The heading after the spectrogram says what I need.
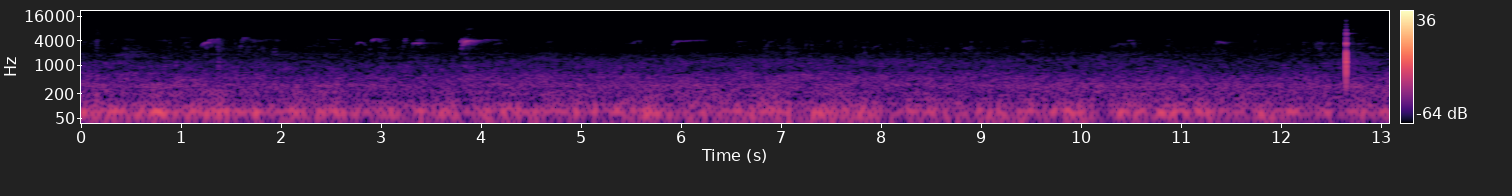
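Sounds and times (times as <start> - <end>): faint high bird chirps: 5.9 - 9.7.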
